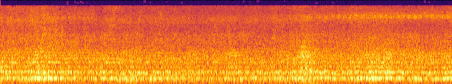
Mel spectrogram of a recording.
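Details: A honey bee filmed close up while drinking honey gives a continuous, low droning buzz from its wings, rich and layered, its pitch steady with slight swells in loudness.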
